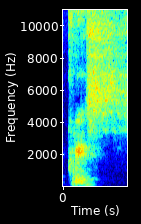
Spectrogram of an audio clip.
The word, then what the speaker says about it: QRIS: Banyak yang bertanya-tanya mengenai gimana cara bacanya, apakah QRIS atau KRIS atau apa. Nah, kita bacanya KRIS, sama dengan senjata nenek moyang kita yang telah digunakan sejak dahulu kala.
